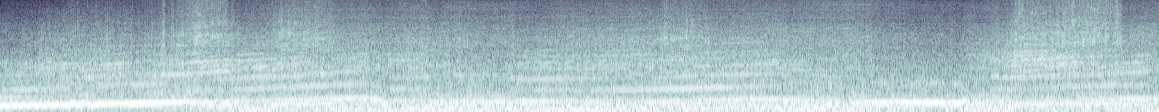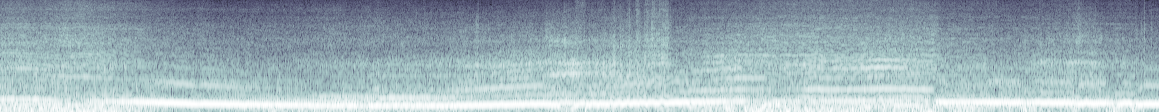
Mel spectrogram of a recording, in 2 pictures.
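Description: Wind rushes past loudly as the motorcycle rides.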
